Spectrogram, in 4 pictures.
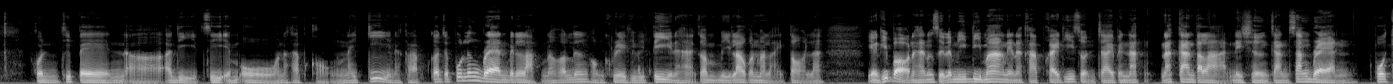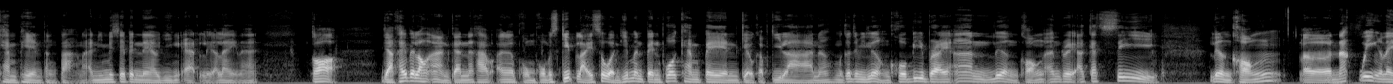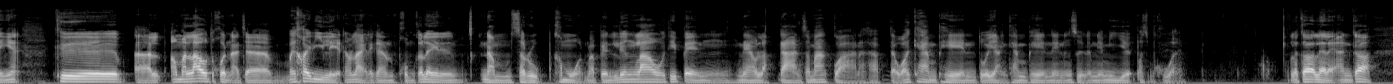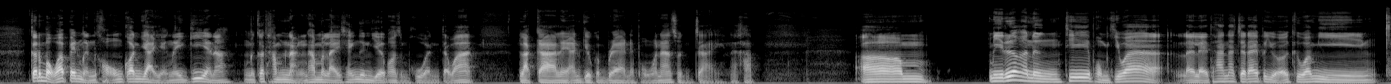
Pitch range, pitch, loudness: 90-120 Hz, 100 Hz, -19 LUFS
